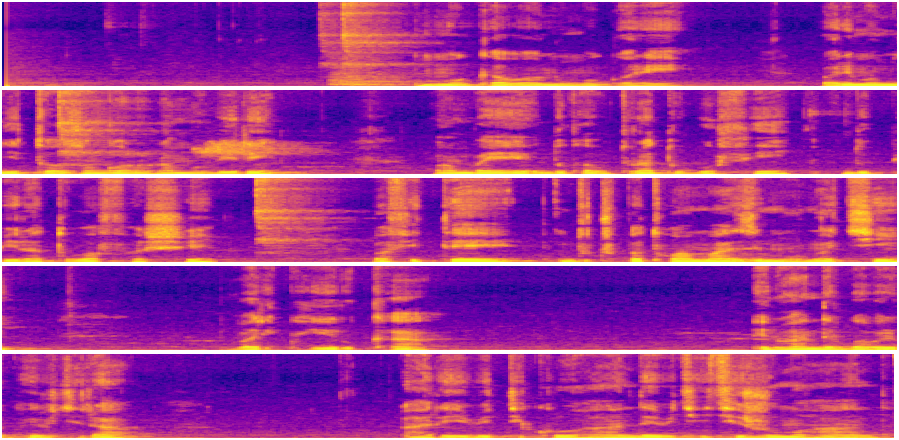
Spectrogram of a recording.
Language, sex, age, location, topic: Kinyarwanda, male, 18-24, Kigali, health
